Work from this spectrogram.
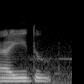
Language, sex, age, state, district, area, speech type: Telugu, female, 45-60, Andhra Pradesh, Guntur, urban, read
